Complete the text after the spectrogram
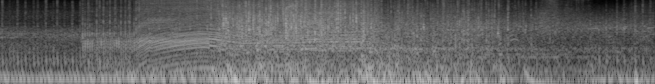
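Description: A wooden barricade smashes and crumbles apart.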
